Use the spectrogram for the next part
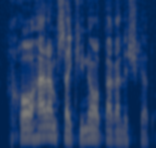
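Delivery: ordinary delivery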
